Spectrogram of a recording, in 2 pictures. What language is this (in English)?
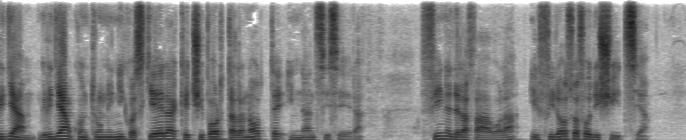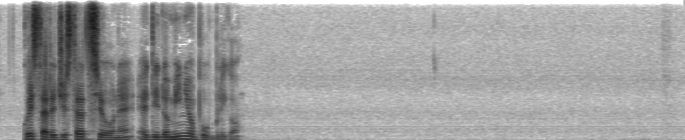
Italian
